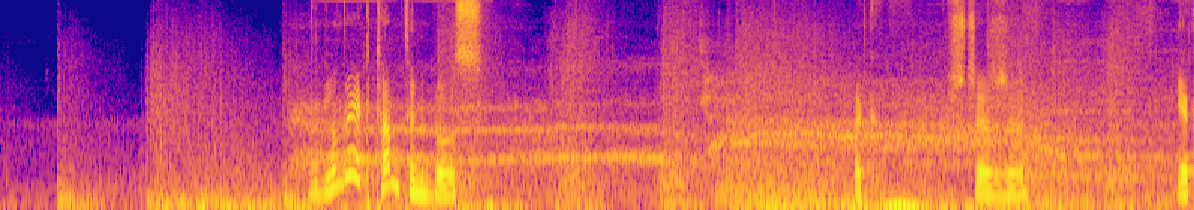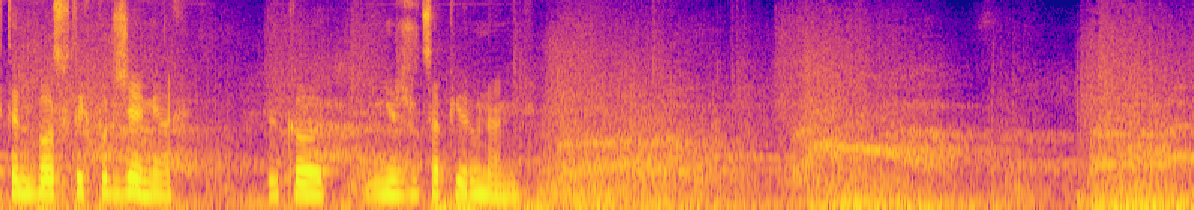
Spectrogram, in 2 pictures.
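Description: Fighting sounds and a creature's roars come from a video game.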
